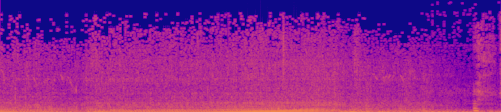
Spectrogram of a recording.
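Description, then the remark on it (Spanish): A car waiting outside a night school starts, its engine rumbling, then revs up with a rising whine as the vehicle pulls away, its steady drone continuing throughout with no voices. “John arranca.”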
